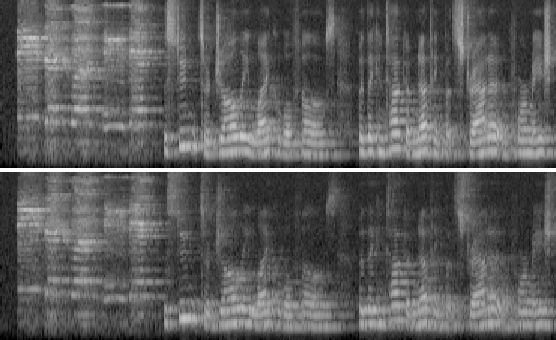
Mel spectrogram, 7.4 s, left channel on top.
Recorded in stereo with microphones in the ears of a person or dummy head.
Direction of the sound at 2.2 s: 50° left (ahead or behind).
